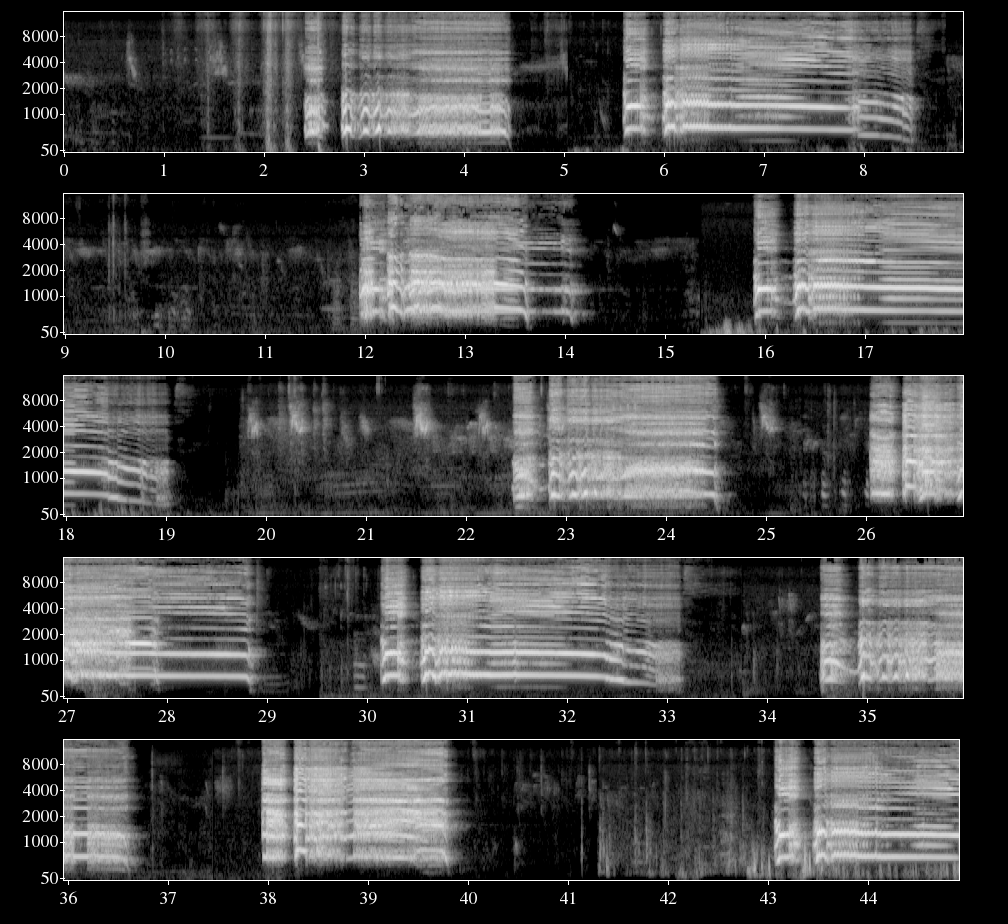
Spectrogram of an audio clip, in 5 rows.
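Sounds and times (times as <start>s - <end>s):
roosters crowing: 2.2s - 4.5s, 5.6s - 8.6s, 11.9s - 14.2s, 15.9s - 19.1s, 22.4s - 24.7s, 26.0s - 29.0s, 30.1s - 33.2s, 34.5s - 36.8s, 37.9s - 40.0s, 43.0s - 44.9s.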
